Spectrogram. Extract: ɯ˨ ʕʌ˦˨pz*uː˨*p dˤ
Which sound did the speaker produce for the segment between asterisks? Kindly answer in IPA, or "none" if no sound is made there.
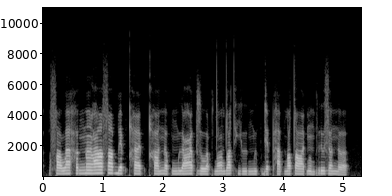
oː˨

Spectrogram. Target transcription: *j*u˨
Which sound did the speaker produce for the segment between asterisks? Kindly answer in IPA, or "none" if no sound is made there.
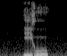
j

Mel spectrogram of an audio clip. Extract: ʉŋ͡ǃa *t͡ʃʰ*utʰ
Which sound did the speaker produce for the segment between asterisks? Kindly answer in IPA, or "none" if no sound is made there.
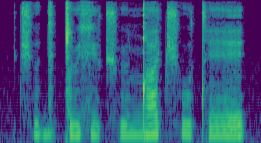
t͡ʃʰ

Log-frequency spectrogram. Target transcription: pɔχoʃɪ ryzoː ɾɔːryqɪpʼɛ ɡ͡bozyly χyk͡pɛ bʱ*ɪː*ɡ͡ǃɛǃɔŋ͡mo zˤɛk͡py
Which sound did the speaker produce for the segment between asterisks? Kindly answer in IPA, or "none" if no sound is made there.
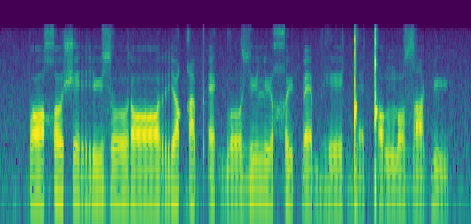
ɪː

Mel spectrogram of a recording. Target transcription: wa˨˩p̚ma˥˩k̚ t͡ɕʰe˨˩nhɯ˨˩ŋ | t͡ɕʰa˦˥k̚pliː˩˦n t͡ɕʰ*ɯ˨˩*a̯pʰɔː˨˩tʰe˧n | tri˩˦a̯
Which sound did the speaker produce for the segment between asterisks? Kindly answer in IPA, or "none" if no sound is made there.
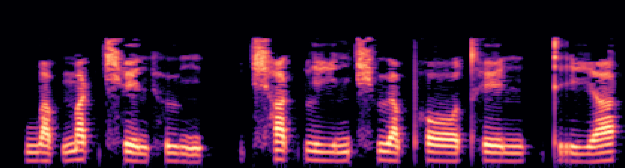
ɯ˨˩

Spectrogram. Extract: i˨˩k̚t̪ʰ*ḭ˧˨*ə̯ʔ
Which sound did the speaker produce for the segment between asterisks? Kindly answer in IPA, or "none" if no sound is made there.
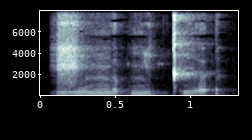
ḭ˧˨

